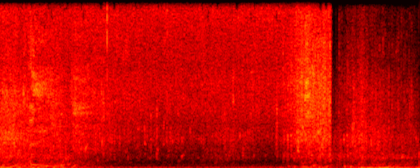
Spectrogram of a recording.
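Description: Water splashes as a person swims.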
